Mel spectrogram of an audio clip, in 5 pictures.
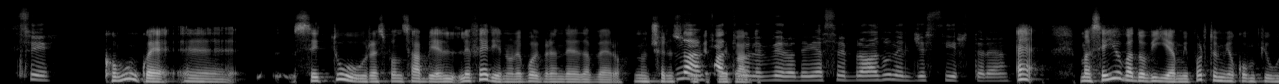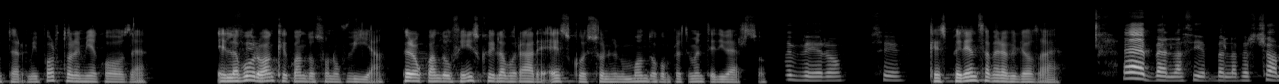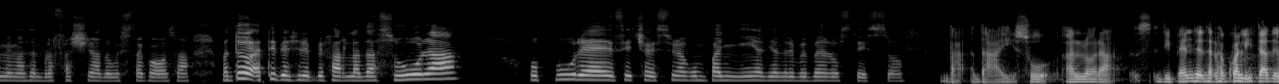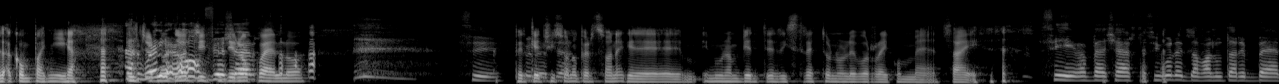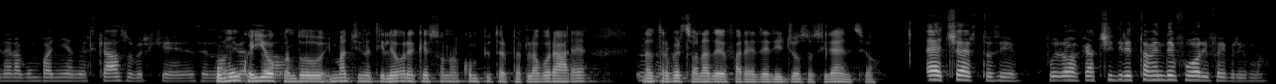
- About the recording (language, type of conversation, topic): Italian, unstructured, Hai mai rinunciato a un sogno? Perché?
- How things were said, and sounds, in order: tapping; laughing while speaking: "dalla qualità della"; chuckle; laughing while speaking: "Ah, quello è ovvio, certo!"; chuckle; other background noise; chuckle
